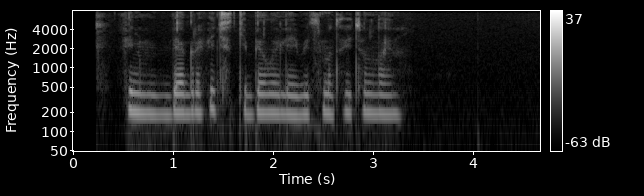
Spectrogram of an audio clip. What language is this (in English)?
Russian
